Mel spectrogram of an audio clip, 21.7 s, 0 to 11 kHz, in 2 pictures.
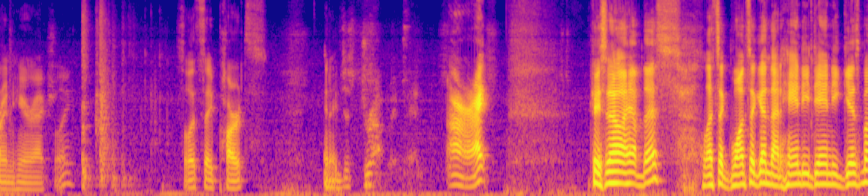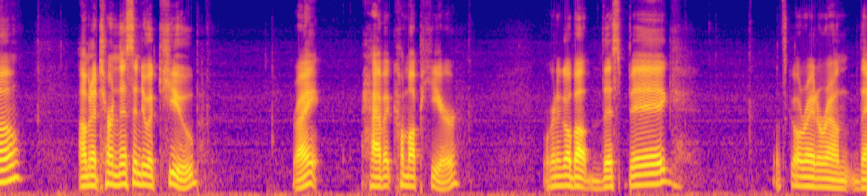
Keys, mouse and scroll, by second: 0.0-2.8 typing, 8.7 right click, 9.0 alt+right click, 9.3 shift+right click, 10.8 alt+click, 11.5 click, 13.2 shift+f, 13.5 right click, 14.1 w, 14.7-16.0 drag, 16.0 right click, 17.3-18.7 drag, 18.7 right click, 19.4 right click, 20.5-21.6 drag.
